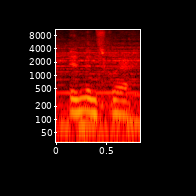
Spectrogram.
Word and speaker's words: Inman Square: Inman Square.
